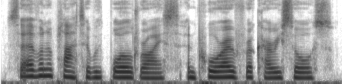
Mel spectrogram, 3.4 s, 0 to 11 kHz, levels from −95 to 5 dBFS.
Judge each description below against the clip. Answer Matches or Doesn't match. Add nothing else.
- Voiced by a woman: Matches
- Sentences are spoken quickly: Matches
